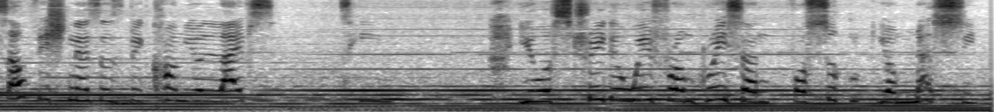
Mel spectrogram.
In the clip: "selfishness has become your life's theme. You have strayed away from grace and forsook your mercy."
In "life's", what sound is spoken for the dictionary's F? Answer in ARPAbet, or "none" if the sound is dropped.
F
